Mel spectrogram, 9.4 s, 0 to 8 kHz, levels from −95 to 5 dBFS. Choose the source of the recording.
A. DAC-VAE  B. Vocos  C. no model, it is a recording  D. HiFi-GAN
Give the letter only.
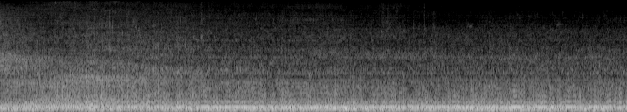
D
